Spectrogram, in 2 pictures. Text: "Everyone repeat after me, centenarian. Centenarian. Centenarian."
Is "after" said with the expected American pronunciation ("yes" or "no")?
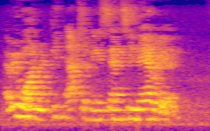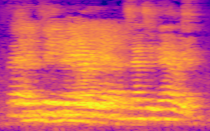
no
